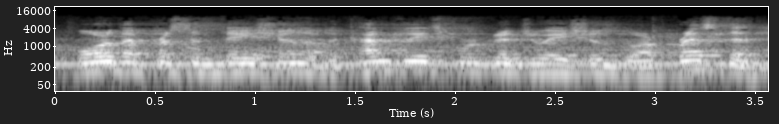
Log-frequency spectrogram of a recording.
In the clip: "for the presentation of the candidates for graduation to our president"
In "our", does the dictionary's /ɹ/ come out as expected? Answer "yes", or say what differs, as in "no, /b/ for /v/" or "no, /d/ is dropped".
yes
